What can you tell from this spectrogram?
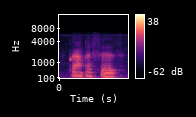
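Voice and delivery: ordinary delivery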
